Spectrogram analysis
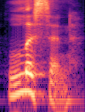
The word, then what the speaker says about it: listen: Another example, listen. Now, first of all, the T in this word is silent.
